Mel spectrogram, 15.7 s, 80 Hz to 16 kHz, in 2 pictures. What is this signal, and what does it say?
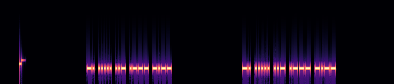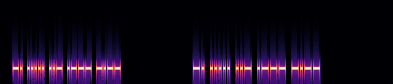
Morse code, heard as a keyed tone, about 36 wpm, 700 Hz. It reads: N5UJY N5UJY N5UJY N5UJY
